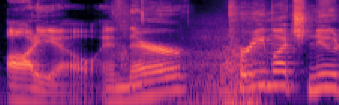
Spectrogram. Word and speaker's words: Audiio: while, but this new system, Audio, which is spelled AUDIIO, they reached out to me.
